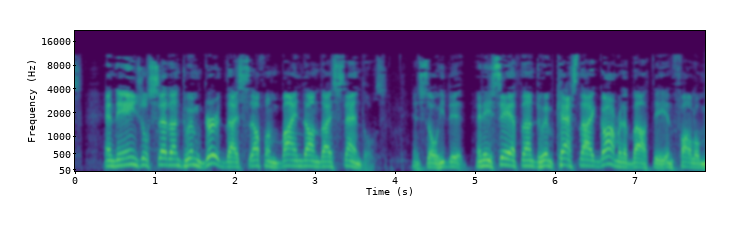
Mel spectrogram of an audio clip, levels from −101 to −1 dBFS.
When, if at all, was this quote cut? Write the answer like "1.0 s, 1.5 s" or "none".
5.0 s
